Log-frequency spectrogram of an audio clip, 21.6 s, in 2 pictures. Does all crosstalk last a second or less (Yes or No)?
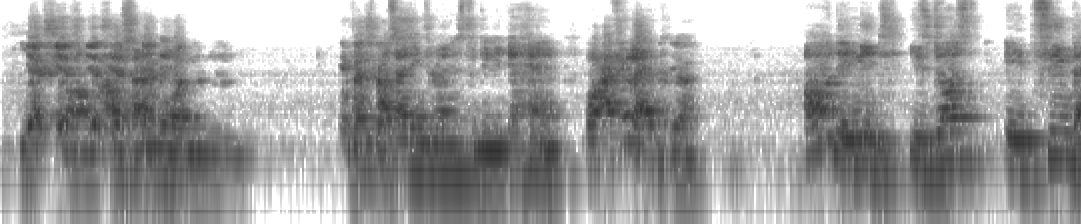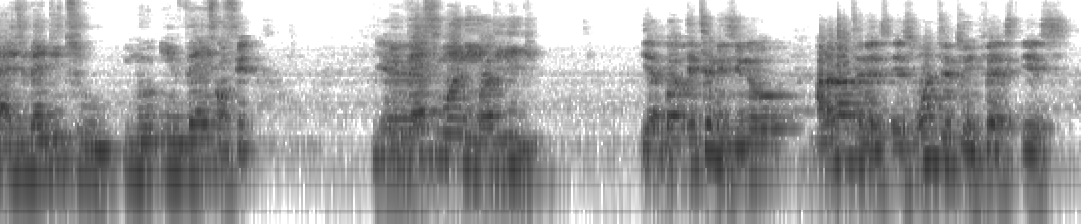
No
